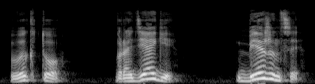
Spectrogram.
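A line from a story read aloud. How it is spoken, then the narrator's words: Abrupt question. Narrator (Russian): отрывисто спросил он вдруг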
